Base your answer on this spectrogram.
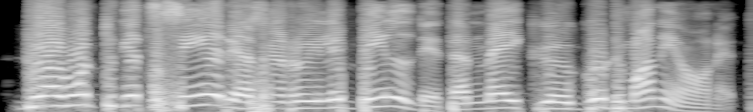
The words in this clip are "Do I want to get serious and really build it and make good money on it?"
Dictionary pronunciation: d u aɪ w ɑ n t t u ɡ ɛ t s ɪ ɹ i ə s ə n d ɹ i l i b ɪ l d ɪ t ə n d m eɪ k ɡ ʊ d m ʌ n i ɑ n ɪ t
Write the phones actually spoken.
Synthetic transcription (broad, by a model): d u aɪ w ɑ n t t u ɡ ɛ t s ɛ ɹ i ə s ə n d ɹ i l i b ɪ l d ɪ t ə n m eɪ k ɡ ʊ d m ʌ n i ɑ n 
